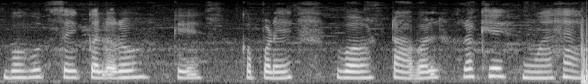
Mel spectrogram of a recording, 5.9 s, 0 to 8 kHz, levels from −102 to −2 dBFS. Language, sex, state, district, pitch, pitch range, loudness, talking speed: Hindi, female, Madhya Pradesh, Dhar, 235 Hz, 225-250 Hz, -17 LUFS, 100 wpm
